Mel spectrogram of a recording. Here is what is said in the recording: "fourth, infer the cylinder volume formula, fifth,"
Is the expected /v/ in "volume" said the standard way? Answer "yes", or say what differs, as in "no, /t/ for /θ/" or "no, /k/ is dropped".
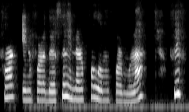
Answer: no, /f/ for /v/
